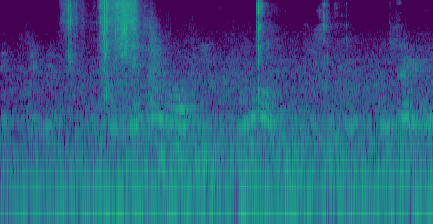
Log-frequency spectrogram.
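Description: Disposable wooden chopsticks handled close to a chest-worn lapel microphone: a brief loud rustle about a second in, then a sharp snap about two and a half seconds in as the pair is split apart.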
